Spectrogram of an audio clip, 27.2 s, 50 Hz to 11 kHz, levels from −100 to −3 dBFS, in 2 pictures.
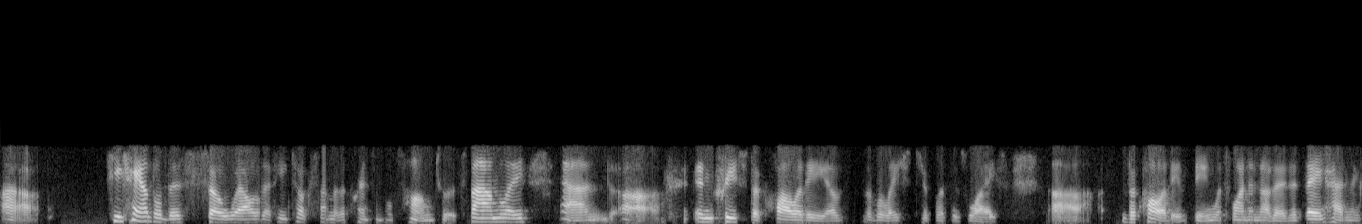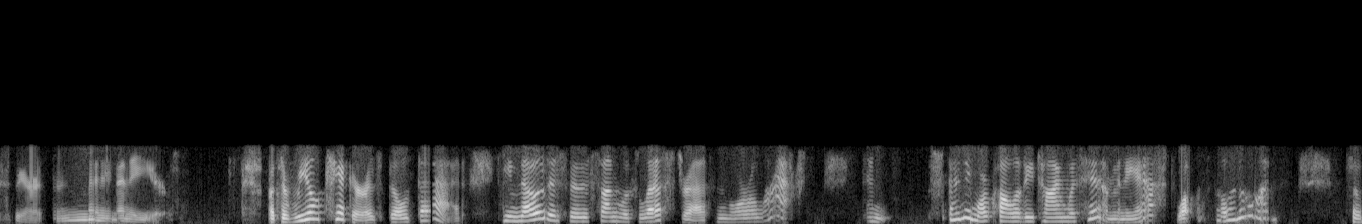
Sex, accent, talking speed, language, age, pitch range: female, American, 170 wpm, English, 50-69, 160-235 Hz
